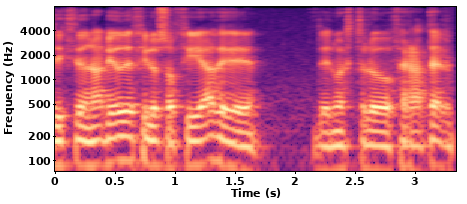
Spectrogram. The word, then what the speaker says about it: Ferrater: de filosofía de nuestro ferrater mora o ferraté moral a ferrater mora rate a la catalana que no se pronuncia la r pero bueno nuestro ferrater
